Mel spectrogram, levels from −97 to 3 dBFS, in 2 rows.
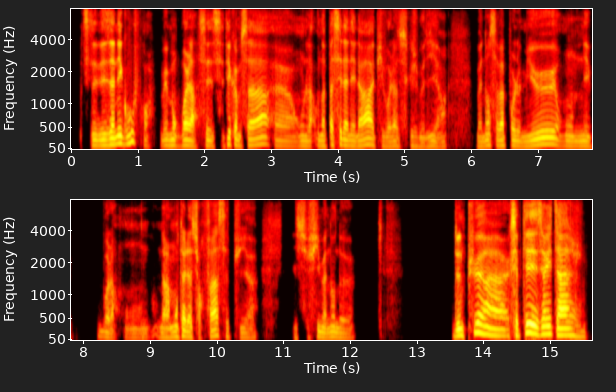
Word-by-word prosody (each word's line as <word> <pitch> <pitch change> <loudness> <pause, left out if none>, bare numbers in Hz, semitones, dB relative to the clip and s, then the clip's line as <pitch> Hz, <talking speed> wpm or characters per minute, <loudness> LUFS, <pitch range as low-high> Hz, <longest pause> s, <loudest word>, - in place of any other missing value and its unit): C'était 115 0 -4
des 120 +2 -1
années 155 +4 +5
gouffre, 175 +6 -7
mais 115 +2 -8
bon 115 -2 -6
voilà, 115 -2 +1
c'est 110 -3 -5
c'était 135 +6 -1
comme 125 -4 -3
ça, 130 +5 0
heu, - - -9 0.3
on 105 - -10
l'a 105 - -8
«On 110 - -10
a 105 - -5
passé 135 - 0
l'année-là» 115 +3 -1
et - - -7
puis 105 - -9
voilà, 100 +1 -9
c'est - - -3
ce - - -10
que 105 - -14
je 100 - -12
me 95 -1 -13
dis, 100 +1 -10
hein, 95 +2 -14 0.5
maintenant 100 +4 -8
ça 115 - -3
va 115 0 -2
pour 115 - -8
le 105 - -8
mieux, 130 +7 -2
on 105 -1 -11
est 100 -1 -7
p - - -40 0.4
voilà, 105 -2 -9
on 90 +1 -17 0.2
on - - -17
a 95 - -2
remonté 110 +5 -1
la 105 -2 -1
surface, - - 0
et - - -12
puis, 95 -1 -11
heu, 90 0 -13 0.6
il - - -15
suffit - - -2
maintenant 100 +1 -7
de 90 -2 -12 1.5
de 130 +3 +4
ne 135 - +1
plus, 195 - +1
heu, 175 -4 +6 0.3
accepter 130 +8 +6
les 170 -4 +9
héritages. 140 -7 +5
110 Hz, 225 wpm, -24 LUFS, 100-130 Hz, 1.5 s, les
